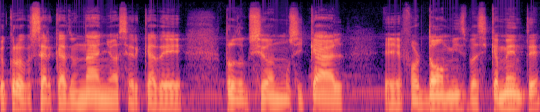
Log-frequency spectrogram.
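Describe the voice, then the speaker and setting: With a Mexican accent, a man speaks in a fairly low pitch. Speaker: podcast host. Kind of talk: casual conversation.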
